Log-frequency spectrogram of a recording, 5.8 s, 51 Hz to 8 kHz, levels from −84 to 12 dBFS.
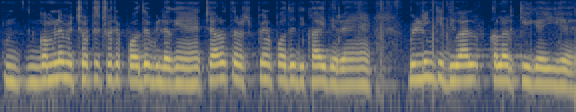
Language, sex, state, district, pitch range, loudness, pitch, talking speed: Hindi, female, Chandigarh, Chandigarh, 190-225 Hz, -13 LUFS, 215 Hz, 250 wpm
